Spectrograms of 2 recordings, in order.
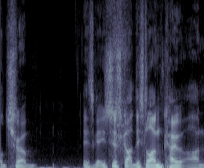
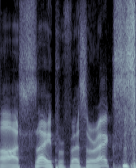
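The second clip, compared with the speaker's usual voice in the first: slow, drawn-out put-on drawl, every vowel stretched; 3 semitones higher, 4 dB louder than usual. Joking about a casting idea, doing Daniel Craig's Knives Out accent.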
